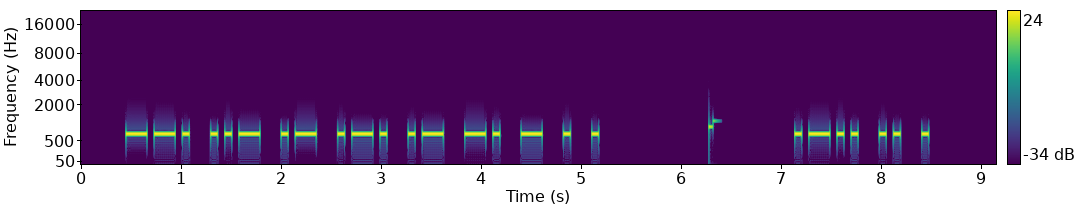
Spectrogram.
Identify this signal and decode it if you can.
Morse code, heard as a keyed tone, about 17 wpm, 700 Hz. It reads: GUARANTEE LIE
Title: Sentences from Top 1600 Words - New Word Drill Alt - 17wpm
